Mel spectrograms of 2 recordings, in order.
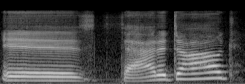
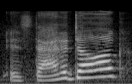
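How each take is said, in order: First: Drawn-out, low question; slow and low. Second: Said in the usual way. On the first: Shown as a demonstration. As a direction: stretch each word out slowly. Parent asks baby about picture.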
